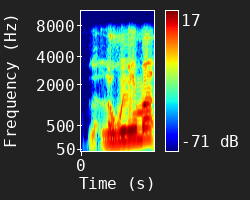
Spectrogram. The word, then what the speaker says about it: Louima: Abdul Louima, if I'm pronouncing it correctly. Yeah, you're right, Louima.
